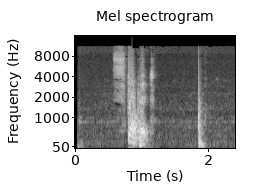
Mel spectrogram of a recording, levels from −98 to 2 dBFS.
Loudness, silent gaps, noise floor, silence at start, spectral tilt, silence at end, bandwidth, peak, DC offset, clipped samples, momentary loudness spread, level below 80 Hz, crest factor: -12 LUFS; none; -47 dBFS; 0.05 s; -3.5 dB/octave; 0.45 s; 11.5 kHz; 0 dBFS; under 0.1%; under 0.1%; 18 LU; -40 dBFS; 16 dB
